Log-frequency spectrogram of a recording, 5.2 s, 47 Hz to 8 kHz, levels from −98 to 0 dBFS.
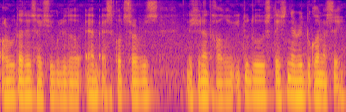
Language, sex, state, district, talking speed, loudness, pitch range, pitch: Nagamese, male, Nagaland, Dimapur, 175 wpm, -20 LUFS, 95-100 Hz, 100 Hz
